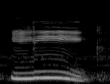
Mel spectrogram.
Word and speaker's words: league: Okay, GUE sounds like G. Tongue. Say with me, tongue. League, league.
